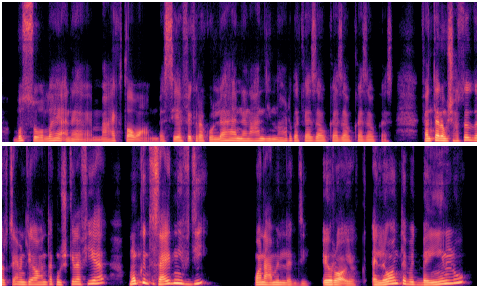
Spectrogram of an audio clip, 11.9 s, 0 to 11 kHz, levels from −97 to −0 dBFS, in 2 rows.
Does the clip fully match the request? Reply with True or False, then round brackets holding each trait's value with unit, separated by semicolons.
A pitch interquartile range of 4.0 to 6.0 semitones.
True (5.1 semitones)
